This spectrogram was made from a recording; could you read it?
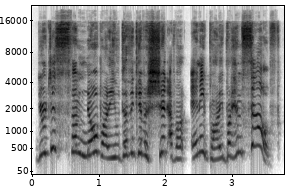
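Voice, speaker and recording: A woman's voice: very high voice, lively intonation, a little fast, no echo, clean studio sound. A woman playing a principled, frantic female space scavenger in a screenplay table read. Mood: angry, hurt.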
